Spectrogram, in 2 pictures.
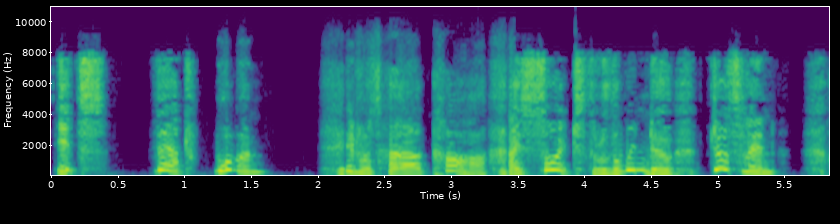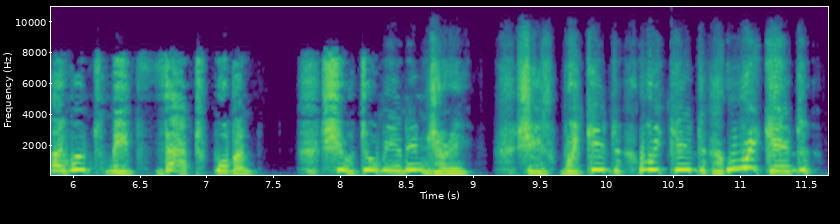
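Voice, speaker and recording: A man voicing a shrill, hysterical, fanatical middle-aged spinster in an audiobook reading. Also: huge pitch swings, normal speed, dry recording. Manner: shrill, breathless, rising to frenzied.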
